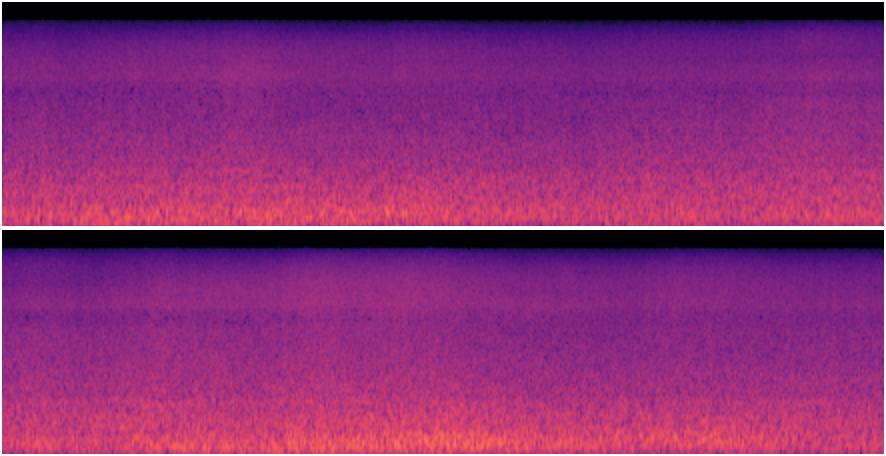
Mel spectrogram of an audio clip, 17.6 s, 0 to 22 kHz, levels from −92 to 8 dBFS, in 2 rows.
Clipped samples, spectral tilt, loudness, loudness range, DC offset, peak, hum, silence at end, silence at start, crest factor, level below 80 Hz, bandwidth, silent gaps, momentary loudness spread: under 0.1%; -4 dB/octave; -27 LUFS; 5 LU; under 0.1%; -12 dBFS; none; 0 s; 0 s; 16 dB; -38 dBFS; 16.5 kHz; none; 6 LU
